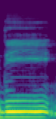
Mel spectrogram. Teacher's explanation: دال کے نیچے زیر ہے تو یہاں پر یا مدہ ہوگا، مدہ بولتے ہیں کھینچنے کو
